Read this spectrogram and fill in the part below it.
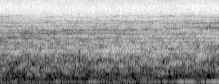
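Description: Tap water runs steadily into a bucket, a constant broad rushing splash with a faint low gurgle beneath as the bucket fills, close and uninterrupted.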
